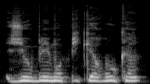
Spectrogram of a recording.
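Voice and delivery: high-pitched, mildly dismayed exclamation; lightly acted alarm at forgetting; exclaiming. A narrator's reading. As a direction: blurt out a sudden realisation, pitched high. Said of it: "s'écria le comte".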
